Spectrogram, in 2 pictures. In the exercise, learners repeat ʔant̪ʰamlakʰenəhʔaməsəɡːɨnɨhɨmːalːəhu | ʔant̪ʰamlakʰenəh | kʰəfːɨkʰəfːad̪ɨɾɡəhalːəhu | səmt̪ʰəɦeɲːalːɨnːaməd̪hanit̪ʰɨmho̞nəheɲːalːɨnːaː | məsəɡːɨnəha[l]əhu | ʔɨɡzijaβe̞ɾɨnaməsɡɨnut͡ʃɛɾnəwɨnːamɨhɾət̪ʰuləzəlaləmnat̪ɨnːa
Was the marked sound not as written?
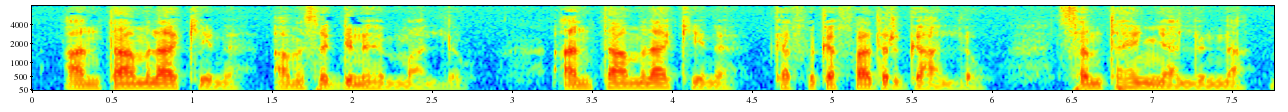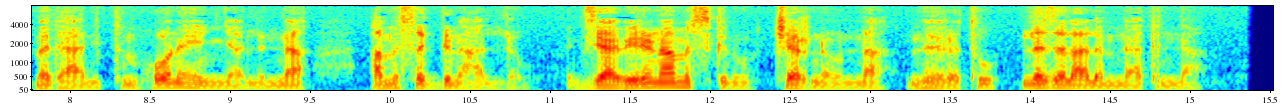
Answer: yes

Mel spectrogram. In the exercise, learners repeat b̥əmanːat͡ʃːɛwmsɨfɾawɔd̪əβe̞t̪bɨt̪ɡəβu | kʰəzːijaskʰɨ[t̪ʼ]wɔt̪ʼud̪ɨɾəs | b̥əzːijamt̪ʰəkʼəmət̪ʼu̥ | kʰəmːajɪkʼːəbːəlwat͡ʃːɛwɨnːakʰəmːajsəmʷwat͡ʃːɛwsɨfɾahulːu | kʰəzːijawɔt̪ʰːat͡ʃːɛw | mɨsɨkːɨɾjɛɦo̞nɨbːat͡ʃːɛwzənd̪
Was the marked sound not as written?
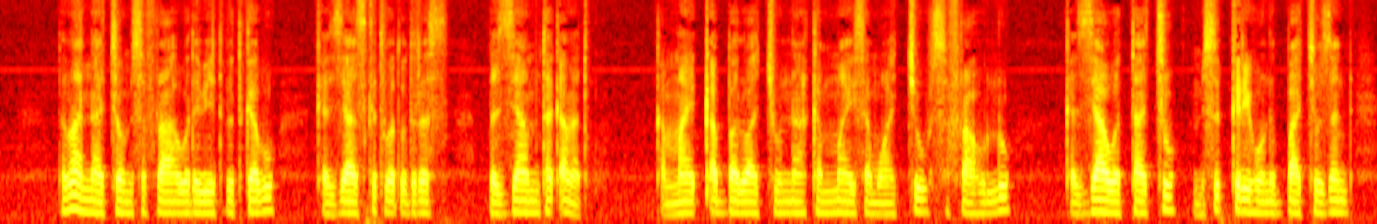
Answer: yes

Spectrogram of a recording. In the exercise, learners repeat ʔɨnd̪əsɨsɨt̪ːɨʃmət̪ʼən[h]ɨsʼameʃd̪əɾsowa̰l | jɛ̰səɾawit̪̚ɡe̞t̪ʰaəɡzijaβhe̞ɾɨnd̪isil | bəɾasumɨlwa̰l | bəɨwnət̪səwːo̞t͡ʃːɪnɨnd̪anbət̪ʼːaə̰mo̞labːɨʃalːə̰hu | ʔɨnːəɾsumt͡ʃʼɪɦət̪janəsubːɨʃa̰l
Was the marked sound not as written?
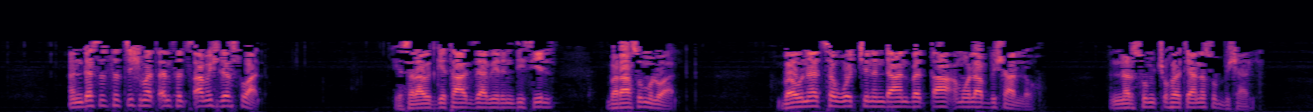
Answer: yes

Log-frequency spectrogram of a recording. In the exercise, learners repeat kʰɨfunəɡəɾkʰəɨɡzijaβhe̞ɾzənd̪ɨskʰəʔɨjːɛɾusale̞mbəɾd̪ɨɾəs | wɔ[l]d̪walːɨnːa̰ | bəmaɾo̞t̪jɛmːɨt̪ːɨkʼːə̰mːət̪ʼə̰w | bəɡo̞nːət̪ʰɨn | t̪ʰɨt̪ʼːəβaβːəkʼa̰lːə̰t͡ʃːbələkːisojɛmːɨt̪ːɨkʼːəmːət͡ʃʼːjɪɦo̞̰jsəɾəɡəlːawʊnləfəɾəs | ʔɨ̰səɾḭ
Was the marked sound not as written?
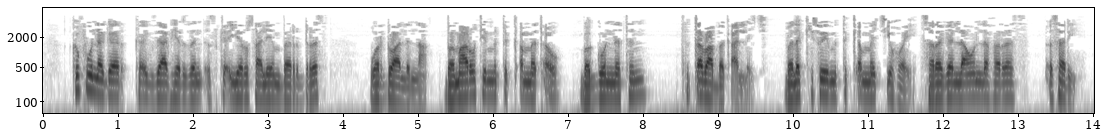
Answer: yes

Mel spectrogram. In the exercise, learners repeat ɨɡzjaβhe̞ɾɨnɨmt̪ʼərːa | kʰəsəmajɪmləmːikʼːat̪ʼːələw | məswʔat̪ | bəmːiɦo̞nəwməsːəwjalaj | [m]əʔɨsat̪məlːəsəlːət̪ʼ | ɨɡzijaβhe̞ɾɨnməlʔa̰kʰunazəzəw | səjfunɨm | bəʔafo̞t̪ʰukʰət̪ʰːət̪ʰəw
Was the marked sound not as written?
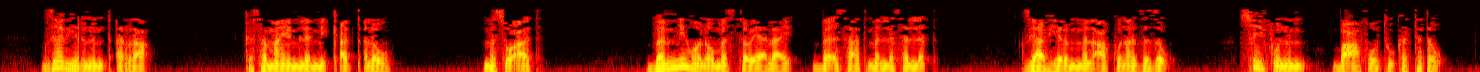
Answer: yes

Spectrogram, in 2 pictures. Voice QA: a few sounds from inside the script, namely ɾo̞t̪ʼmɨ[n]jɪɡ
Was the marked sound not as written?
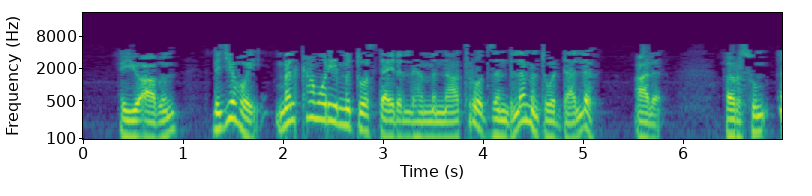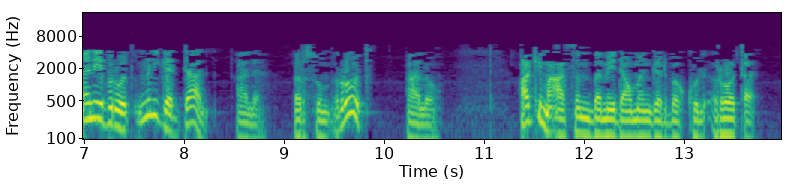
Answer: no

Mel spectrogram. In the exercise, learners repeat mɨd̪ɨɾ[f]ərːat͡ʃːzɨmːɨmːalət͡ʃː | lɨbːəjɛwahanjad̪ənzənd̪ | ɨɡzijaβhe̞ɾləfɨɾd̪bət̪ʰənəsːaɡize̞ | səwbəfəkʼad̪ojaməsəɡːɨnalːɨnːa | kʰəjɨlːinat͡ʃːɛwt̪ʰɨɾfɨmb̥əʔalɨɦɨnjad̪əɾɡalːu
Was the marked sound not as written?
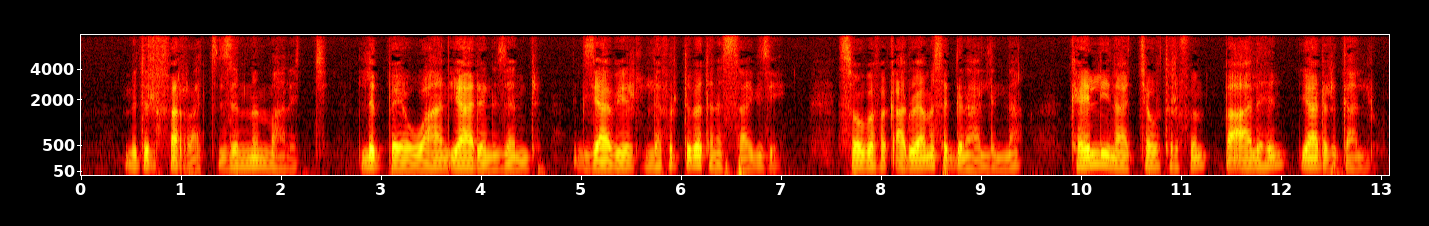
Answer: no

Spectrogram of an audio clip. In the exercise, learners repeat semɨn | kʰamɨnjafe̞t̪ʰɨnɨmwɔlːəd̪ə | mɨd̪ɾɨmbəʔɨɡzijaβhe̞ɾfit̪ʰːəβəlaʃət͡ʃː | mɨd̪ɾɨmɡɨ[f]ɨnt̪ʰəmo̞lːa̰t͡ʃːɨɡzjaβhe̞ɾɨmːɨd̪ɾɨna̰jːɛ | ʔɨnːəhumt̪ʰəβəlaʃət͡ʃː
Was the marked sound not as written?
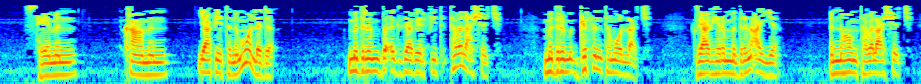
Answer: no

